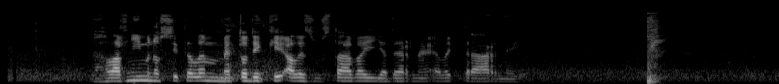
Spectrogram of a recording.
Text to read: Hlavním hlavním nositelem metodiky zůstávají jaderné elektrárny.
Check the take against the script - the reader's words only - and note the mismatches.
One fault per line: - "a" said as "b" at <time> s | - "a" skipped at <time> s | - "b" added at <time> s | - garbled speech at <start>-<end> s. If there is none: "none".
- "hlavním" skipped at 1.4 s
- "ale" added at 2.9 s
